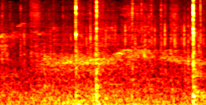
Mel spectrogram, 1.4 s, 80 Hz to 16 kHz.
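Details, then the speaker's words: Bicycle rear derailleur on a stand, shifting up from gear 7 with too little cable tension: sharp, irregular chain clicks over soft freewheel patter as the chain tries to shift; adding tension at the adjuster makes it step up. "can hear it clicking now, so it sounds like it's trying to move up into the next gear."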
